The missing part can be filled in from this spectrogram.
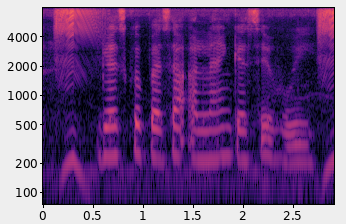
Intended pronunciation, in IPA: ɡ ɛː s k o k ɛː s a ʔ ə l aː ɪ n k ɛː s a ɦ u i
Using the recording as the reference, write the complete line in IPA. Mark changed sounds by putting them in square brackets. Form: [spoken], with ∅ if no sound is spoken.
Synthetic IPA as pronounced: ɡ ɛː s k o [p] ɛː s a ʔ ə l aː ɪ n k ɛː s [e] ɦ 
